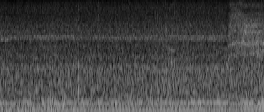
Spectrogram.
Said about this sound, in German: Wer fährt denn um die Uhrzeit noch hier rum? Das ist ein Traktor. Stimmt. Aber das ist ja einer von unseren.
